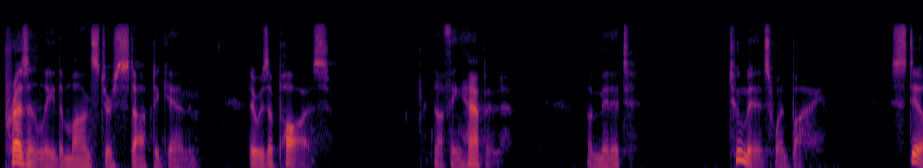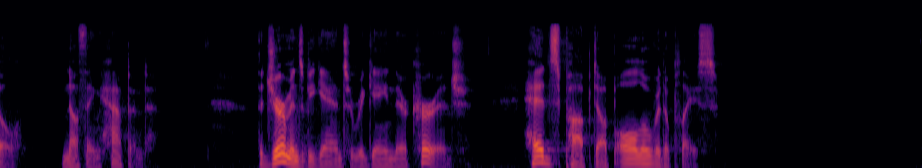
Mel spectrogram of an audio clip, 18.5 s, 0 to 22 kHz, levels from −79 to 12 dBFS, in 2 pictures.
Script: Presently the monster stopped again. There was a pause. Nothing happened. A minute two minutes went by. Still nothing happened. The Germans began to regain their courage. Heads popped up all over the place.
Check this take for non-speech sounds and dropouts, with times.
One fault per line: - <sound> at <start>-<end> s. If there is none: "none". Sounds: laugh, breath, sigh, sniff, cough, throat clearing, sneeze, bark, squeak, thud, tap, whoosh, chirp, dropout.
none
